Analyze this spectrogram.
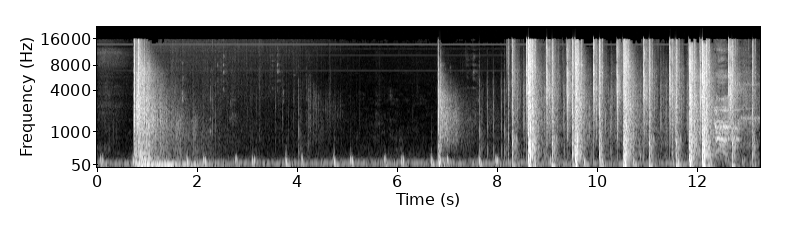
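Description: A rifle fires loud single shots that ring out and fade.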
